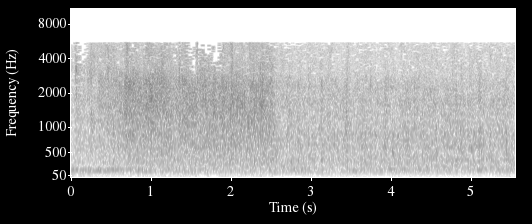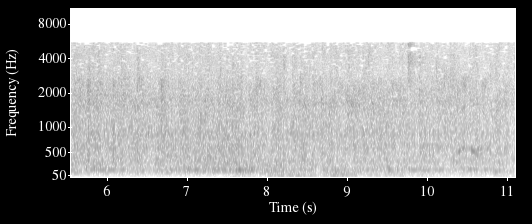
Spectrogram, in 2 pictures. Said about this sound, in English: If you want to give them just a round of applause there.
